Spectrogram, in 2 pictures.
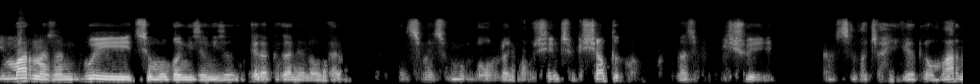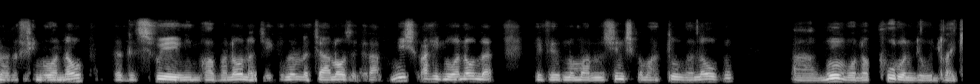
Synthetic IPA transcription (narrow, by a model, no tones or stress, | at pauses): imaɾinəzaniwet͡simumbaŋizaŋizant̪eɾakizananawzani | at͡si̥majnt͡simulubaululajniuʃent͡sii̥ʃjat̪unamananazifamiswe | siavaʈ͡ʂaɦeveɾnawmaɾinənafinuanaw | rad̪et͡siweuluɦavanawnakekʲanawnat̪anawzaniɾafəmisirʔa̰ɦinuanawnaeveɾinawmaɾinəʃiniʈ͡ʂi̥kəmaɦat̪uŋɡanawvu | mumbanapʰuɾanileulirajkʲ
